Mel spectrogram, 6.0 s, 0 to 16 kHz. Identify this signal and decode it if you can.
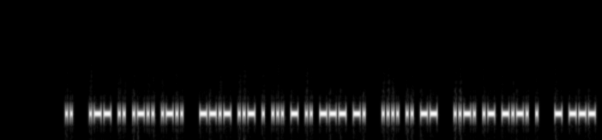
Morse code, heard as a keyed tone, about 50 wpm, 700 Hz. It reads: I WILL QUESTION HIM FACE TO
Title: Sentences from Top 1000 Words - Review Part 2 - 50wpm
